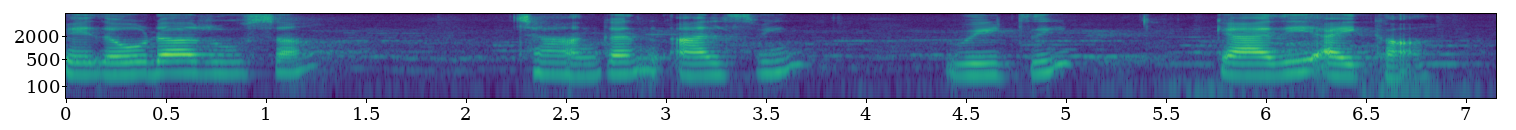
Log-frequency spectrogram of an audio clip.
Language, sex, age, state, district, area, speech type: Telugu, female, 18-30, Telangana, Nizamabad, urban, spontaneous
